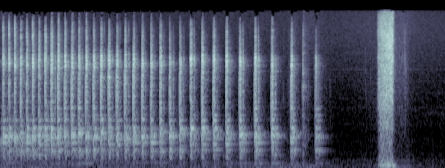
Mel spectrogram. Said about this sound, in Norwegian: Å, oh, hørte dere det? Ok! det var jeg som eh, rev i stykker eh, noe vi bruker hver dag, nemlig et, en rute med dopapir.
